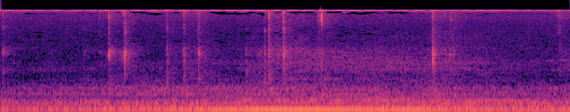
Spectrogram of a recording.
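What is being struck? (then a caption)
Plastic laptop keyboard keys. Long teal-painted nails and fingertips tap rapidly on the hollow keys of a white plastic laptop keyboard with cartoon stickers on the keys. Light, bright clicks sit over a steady low hum that dominates the sound and swells slightly in the middle.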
